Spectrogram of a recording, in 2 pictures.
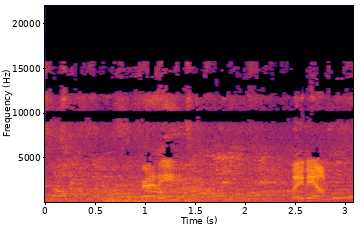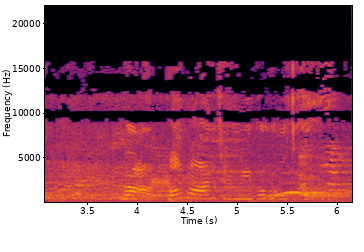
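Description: A young child laughs and squeals nearby.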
